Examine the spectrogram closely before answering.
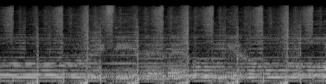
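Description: A song played backwards as a radio quiz question, with swelling, reversed-sounding notes and a steady pulsing beat that seems to suck inward rather than strike. Fairly loud and continuous, with no speech.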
